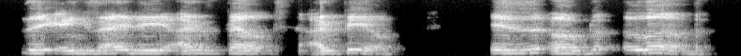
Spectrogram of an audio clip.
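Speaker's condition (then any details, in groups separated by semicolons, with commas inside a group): Traumatic brain injury; caused by accident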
